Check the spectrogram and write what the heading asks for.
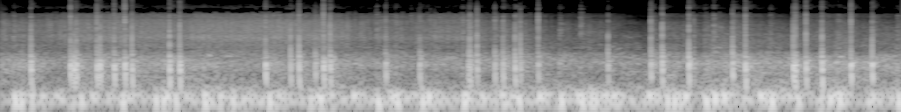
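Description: Aerial fireworks display: many sharp bangs from bursting shells in quick, irregular succession over a continuous low rumble.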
